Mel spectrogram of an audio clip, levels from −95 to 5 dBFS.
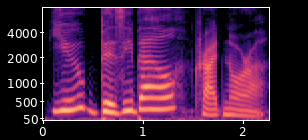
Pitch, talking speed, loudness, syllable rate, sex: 235 Hz, 130 wpm, -17 LUFS, 4.0 syllables/s, female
